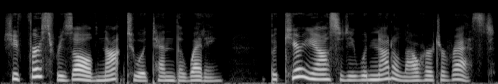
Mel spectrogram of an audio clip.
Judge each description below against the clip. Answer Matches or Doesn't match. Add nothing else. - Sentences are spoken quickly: Doesn't match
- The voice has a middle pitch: Doesn't match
